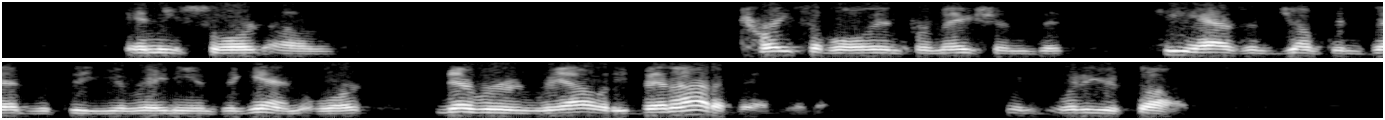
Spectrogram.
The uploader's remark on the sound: TNTSuperfantastic Conference Call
